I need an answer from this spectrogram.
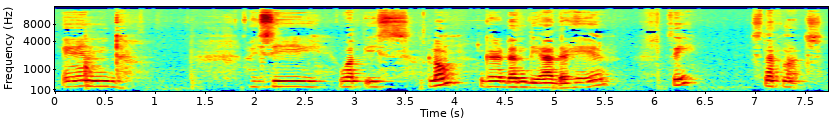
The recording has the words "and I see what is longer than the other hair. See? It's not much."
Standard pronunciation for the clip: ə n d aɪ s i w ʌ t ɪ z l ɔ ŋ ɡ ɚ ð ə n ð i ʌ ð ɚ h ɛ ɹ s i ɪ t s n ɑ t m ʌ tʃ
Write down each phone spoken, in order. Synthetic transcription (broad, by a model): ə n d aɪ s i w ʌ t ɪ s l ɔ ŋ ɡ ɚ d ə n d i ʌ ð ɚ h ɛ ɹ s i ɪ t s n ɑ t m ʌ tʃ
